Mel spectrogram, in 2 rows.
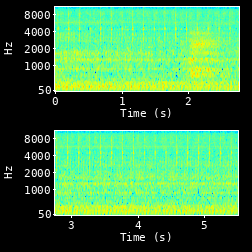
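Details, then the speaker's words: Mazda 626 FS engine, first startup after reinstalling IAC and throttle body: steady idle, quieter overall but light regular ticking knock; engine knock at idle, later found 50% leakdown in cylinder 3 from bad exhaust valve, head possibly hitting valve. "it's quieter except for the knock you're rid of one problem another one pops up"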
